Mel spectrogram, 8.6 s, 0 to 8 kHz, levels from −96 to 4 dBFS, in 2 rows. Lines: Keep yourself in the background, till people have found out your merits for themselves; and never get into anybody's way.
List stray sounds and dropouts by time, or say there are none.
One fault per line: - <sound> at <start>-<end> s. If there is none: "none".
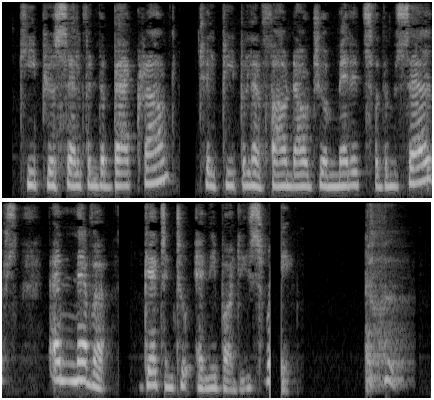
- dropout at 7.0-7.1 s
- cough at 7.9-8.5 s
